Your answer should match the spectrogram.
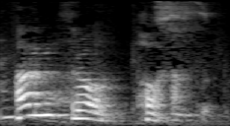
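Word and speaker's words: un throw pos (ἄνθρωπος): 叫 throw，然后 pos， pos， pos，所以它的，所以怎么念呢？第一个是 un throw pos，那重音是在最前面一个，所以叫 un throw pos， un throw pos。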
